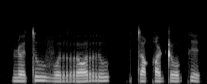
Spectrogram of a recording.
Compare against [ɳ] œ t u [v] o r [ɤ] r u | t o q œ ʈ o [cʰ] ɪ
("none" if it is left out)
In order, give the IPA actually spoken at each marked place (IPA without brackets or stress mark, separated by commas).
ɳ, v, ɔ, k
